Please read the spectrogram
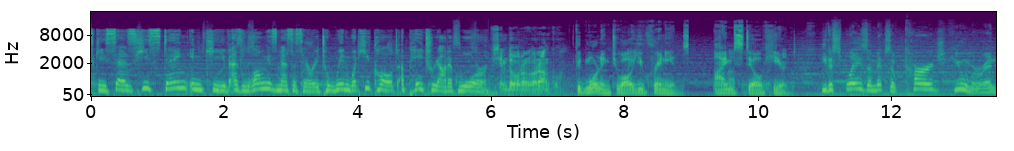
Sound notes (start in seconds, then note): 6.6 Volodymyr speaks in foreign language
